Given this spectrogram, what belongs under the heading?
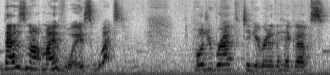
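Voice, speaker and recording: A woman's voice: normal speed, sharp tone, recorded from a distance. A young woman streaming from home, chatting casually and playfully with chat while fighting off hiccups. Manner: chatty and playful, swings into high surprised exclamations. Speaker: Twitch streamer. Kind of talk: casual live-stream chat, reading chat messages. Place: home room. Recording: voice a little off-mic, music behind.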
